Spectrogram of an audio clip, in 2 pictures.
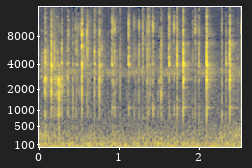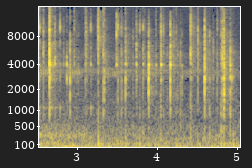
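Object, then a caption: Aluminum spray bottle. Long acrylic nails tap and scratch the sides of a hollow, light blue aluminum leave-in spray bottle held in both hands. The result is a quiet, continuous stream of rapid, irregular clicks and scratchy crinkling, all bright and high with almost no low end. Each tap is short and dry, with no lingering ring.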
